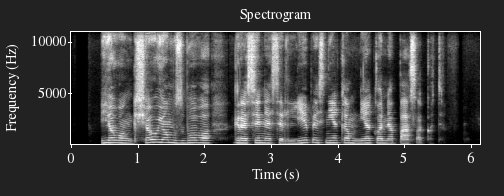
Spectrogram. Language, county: Lithuanian, Kaunas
